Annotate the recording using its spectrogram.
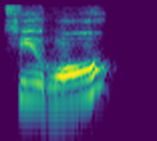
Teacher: صراط میں صاد ہیوی ہے اس لیے کہ 7 موٹے حروف میں سے ہے۔ را اس لیے ہیوی ہے کہ را پہ زبر ہے، را کو 2 حرکات کھینچنا ہے، الف بھی ہے۔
